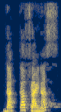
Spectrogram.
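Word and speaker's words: Duttaphrynus: কুনু ব্যাং, কুনু ব্যাঙের বৈজ্ঞানিক নাম হচ্ছে ডাট্টা, DUTTA, ডাট্টা ফ্রাইনাস, ডাট্টা ফ্রাইনাস মেলানোস্টিকটাস, ডাট্টা ফ্রাইনাস মেলানোস্টিকটাস।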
